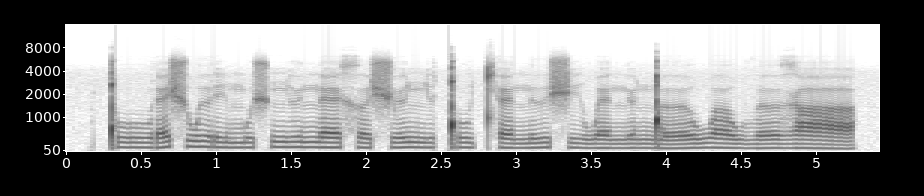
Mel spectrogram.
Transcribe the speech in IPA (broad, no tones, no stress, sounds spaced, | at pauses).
ǃ uː ɾ ɛ ʃ w ɨ ɾ i m u ʃ ɲ ʉ n ɛ x ə ʃ ʏ ɲ ɨ ǃ u cʰ ɛ n ɨ ʃ i w ɛ n ʏ ŋ͡ǃ əː w ʌː w ð əː ɣ aː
